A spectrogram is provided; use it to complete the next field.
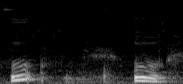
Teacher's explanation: ओठ मेरे क्रिया कर रहा है, आगे आ रहा है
